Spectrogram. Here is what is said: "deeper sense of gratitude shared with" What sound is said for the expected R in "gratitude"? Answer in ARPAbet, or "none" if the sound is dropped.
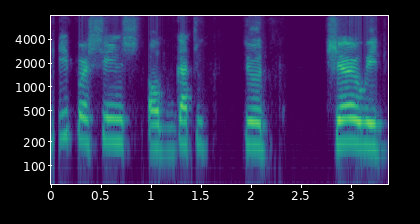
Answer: none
